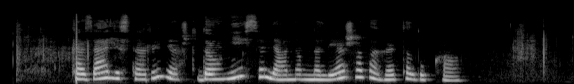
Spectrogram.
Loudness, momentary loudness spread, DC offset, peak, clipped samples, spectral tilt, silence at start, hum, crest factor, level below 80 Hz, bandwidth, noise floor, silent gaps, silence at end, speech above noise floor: -22 LUFS; 12 LU; under 0.1%; -6 dBFS; under 0.1%; -6 dB/octave; 0.15 s; none; 18 dB; -64 dBFS; 11 kHz; -49 dBFS; none; 0.4 s; 28 dB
